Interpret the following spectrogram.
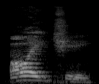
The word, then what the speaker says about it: Itchy: Itchy is saying, my name is practically pronounced Itchy, like Aichi.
